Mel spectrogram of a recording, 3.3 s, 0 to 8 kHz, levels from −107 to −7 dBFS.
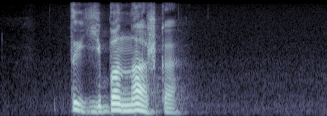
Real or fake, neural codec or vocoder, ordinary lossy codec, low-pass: fake; vocoder, 44.1 kHz, 128 mel bands every 256 samples, BigVGAN v2; none; 7.2 kHz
